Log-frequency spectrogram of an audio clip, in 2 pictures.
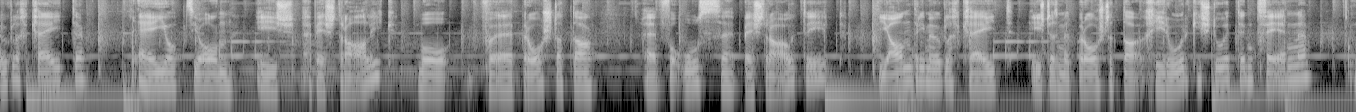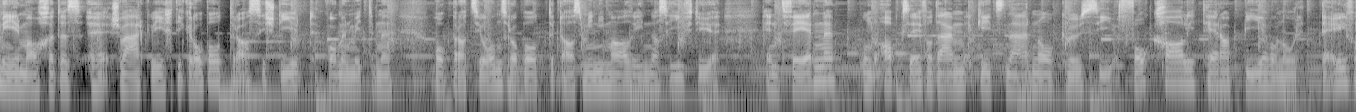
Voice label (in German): Infomercial Prostatakrebs Behandlung; Hirslanden; radio bern1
